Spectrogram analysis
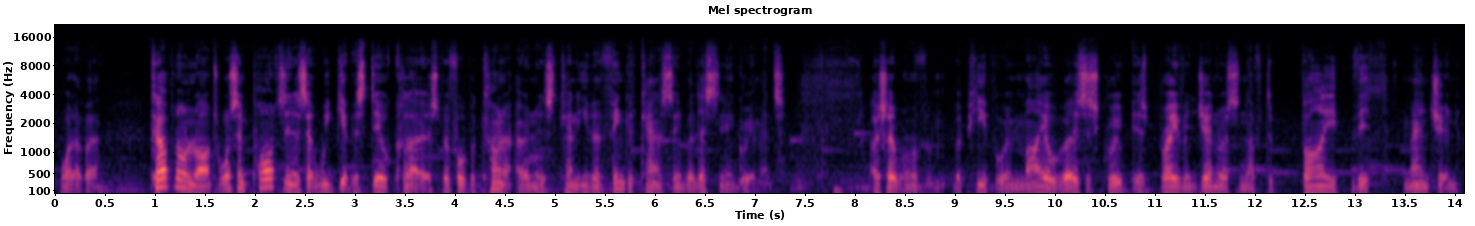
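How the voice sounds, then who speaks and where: A man's voice: sits low, sing-song, normal speed, soft background music. A man reading a visual novel aloud as a let's player, narrating expressively and sometimes stumbling and correcting himself.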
